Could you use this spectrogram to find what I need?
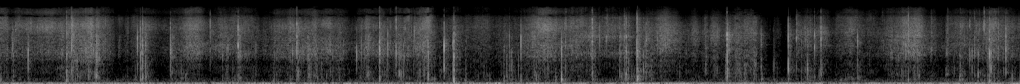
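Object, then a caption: Disposable hand warmer, fabric pouch with iron powder. A small white printed disposable hand warmer, a non-woven fabric pouch filled with iron powder, is rubbed and crinkled with the fingers close to the mic. The result is a steady, dense, bright crinkling and scratching texture dotted with frequent sharp crackles, with a faint low rumble underneath.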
